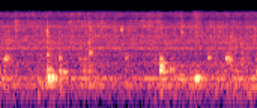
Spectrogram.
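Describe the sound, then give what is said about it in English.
Hands are washed under a running kitchen tap, with a faint, steady trickle of water and a few soft splashes scattered throughout. No talking. “So what I want to first do is wash my hands. It has to be very sanitary in the kitchen.”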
